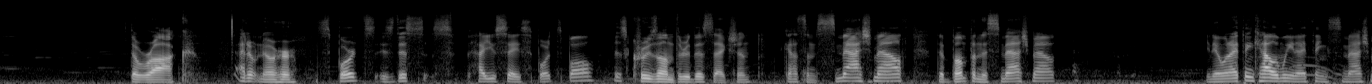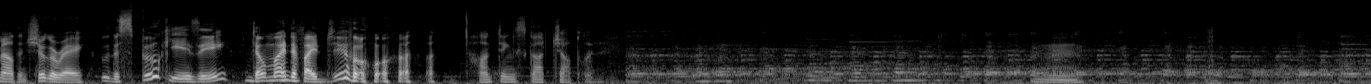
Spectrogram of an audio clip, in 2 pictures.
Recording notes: report live from Nights of the Jack: A Drive-Thru Halloween (s)Experience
